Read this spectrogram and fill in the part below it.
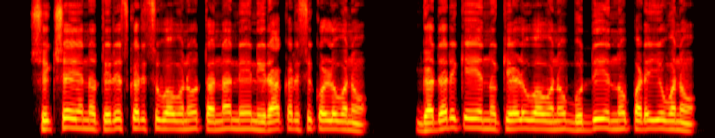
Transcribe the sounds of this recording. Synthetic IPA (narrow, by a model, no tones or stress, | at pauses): ʃikʂɛjɐnːut̪iɾɐskɐɾisuʋɐʋɐnut̪ɐnːɐnːeniɾaːkɐɾisikoɭːuʋɐnu | ɡɐd̪ɐɾikɛjɐnːuke̞ːɭuʋɐʋɐnubud̪ʱːijɐnːupɐɽɛjuʋɐnu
